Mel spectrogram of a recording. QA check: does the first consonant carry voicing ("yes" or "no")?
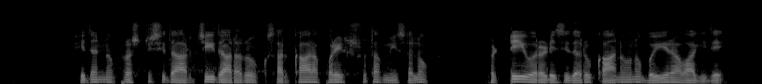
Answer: yes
